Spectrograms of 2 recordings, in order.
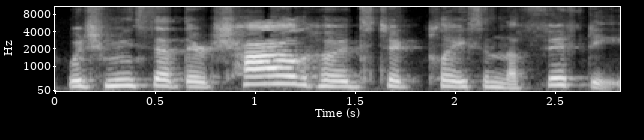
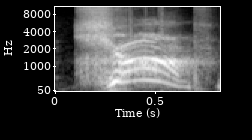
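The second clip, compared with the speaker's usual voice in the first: high, loud mock bite sound; loud chomp; 11 semitones higher, 9 dB louder than usual. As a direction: bark out the bite. Pennywise biting arm.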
